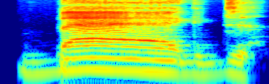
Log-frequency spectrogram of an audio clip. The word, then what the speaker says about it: bagged: Bagg vibration. So I'm just going to continue that vibration. I'm going to say bagged.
